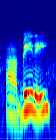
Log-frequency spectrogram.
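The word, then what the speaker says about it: Bittie: Biddy, B-I-T-T-I-E, Biddy Connor.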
